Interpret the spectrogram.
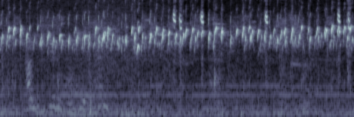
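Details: Chorus of European goldfinches giving mating and readiness calls to set males singing: a continuous, rhythmic patter of high, tinkling chirps, steady from start to end, with a faint background hum.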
